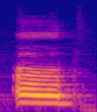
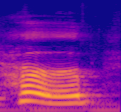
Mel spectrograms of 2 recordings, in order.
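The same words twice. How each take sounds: First: The word begins with no H sound. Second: The word begins with an audible H sound. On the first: "they say herb by dropping the H" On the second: "in Great Britain, they say herb"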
